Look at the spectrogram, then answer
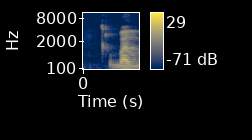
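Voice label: "bagus", Malay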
